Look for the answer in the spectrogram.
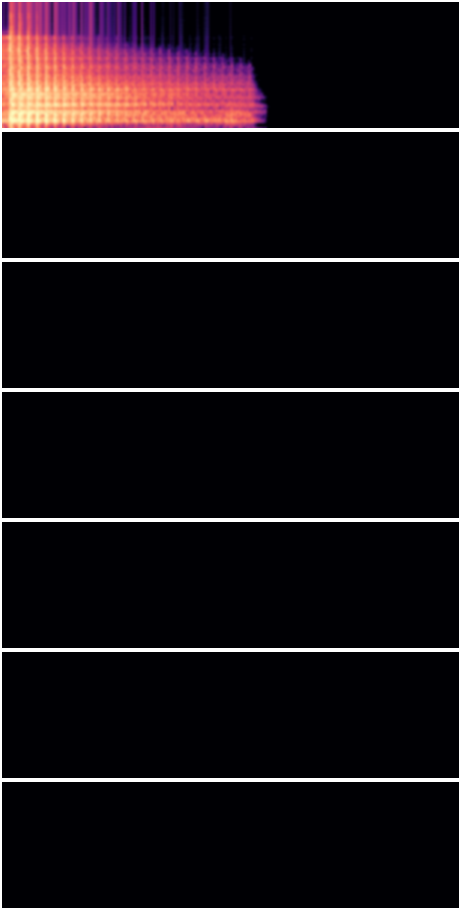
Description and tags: percussive sound put through a Roland Space Echo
